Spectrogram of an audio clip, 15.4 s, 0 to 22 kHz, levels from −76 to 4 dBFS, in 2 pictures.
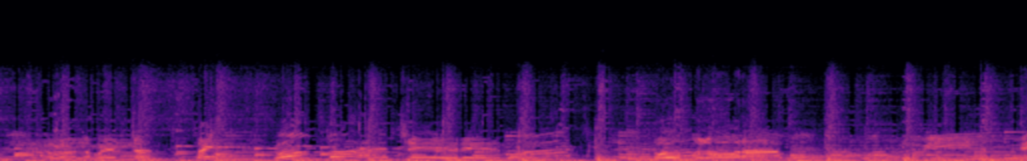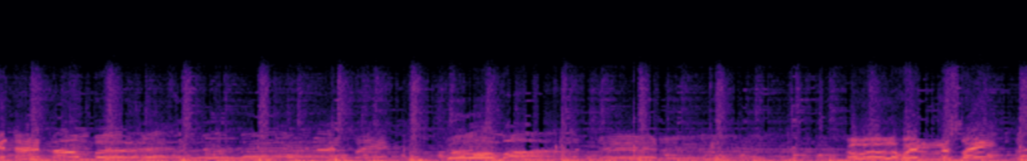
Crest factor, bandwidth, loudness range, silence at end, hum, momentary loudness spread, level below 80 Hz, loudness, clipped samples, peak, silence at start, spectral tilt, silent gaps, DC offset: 14 dB; 14.5 kHz; 2 LU; 0 s; none; 7 LU; -40 dBFS; -25 LUFS; under 0.1%; -12 dBFS; 0 s; -5 dB/octave; none; under 0.1%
